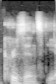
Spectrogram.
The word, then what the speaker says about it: Krasinski: quiet place part 2 John what is it Krasinski the Krasinski I wanted to make sure I pronounce it correctly he's the one who basically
